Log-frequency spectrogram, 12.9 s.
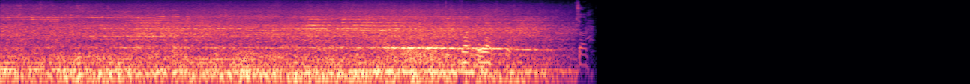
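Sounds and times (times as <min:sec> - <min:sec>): train wheels rumbling on rail: 0:00.9 - 0:07.6.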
